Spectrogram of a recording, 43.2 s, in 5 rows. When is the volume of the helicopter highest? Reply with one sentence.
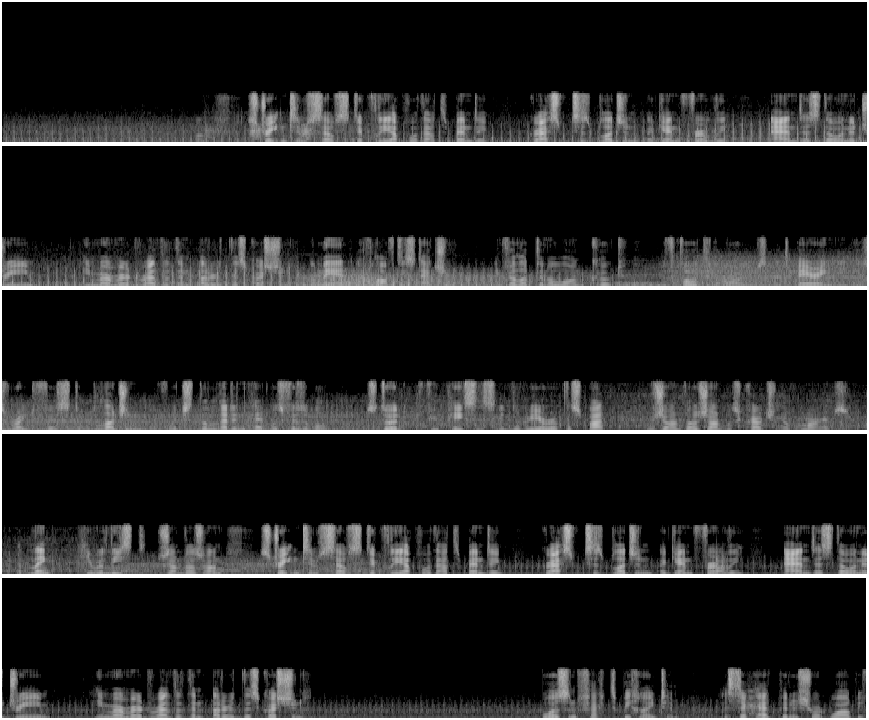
The volume of the helicopter peaks at 12 seconds.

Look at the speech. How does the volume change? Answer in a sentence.
The loudness of the speech stays about the same.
